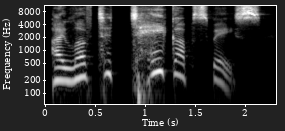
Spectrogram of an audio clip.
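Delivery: slow down and hit "take"; stress on TAKE. Shown as a demonstration. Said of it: "the emphasis on words".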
